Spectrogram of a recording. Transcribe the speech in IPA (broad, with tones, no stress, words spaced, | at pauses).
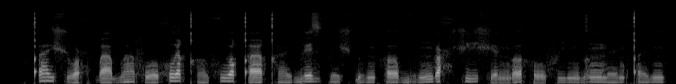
qʼe̤˥ʃo˩ħ ɓa˩ba̤˧fo˩ χʷi˥qʰṳ˩fu˥ qʼɛ˧qʰe̤˧ be˥zpe̤˧ʃɗṳ˧ŋ hʌ˧bṳ˧ŋɯ˥ħʃi˥ ʃɛ˩ŋʌ˥ho˩fi˧ŋ ɡʌ˥ŋmɛ̤˥nqʼi̤˥ŋ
